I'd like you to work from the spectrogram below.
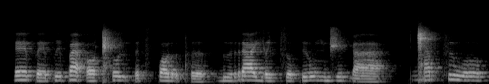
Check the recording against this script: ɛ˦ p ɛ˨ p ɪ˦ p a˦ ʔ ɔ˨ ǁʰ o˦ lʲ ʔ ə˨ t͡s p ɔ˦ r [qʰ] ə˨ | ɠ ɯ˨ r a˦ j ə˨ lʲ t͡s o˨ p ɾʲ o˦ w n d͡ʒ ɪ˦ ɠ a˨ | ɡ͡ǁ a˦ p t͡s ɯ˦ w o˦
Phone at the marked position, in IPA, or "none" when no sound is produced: tʰ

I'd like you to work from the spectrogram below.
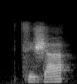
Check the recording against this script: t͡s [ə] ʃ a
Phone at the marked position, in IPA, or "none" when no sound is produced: ɪ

